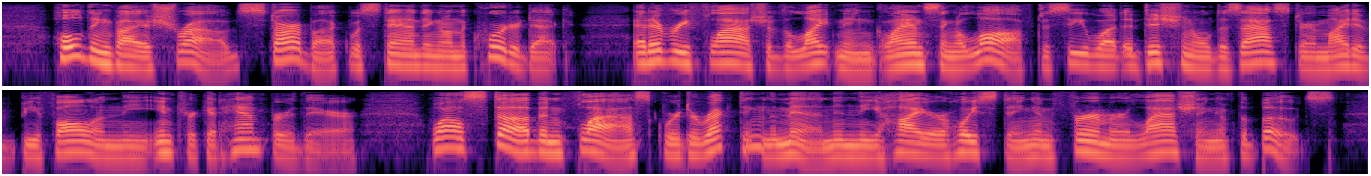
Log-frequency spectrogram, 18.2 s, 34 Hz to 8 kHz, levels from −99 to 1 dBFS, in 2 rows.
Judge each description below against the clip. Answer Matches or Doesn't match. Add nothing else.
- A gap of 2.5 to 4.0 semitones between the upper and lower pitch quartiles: Doesn't match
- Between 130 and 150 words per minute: Doesn't match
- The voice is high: Doesn't match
